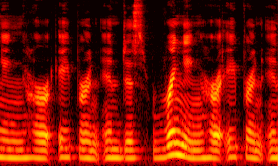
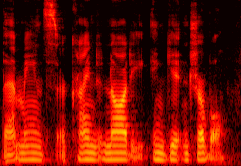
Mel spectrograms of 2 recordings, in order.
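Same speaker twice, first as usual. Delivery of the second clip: ordinary delivery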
